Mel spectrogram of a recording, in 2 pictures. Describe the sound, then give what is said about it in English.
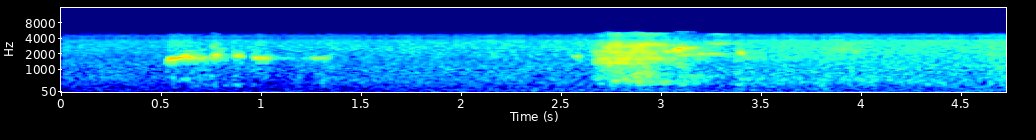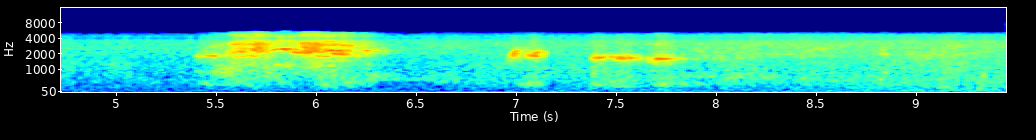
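Birds sing all around in the morning, with scattered bursts of high chirping and whistled calls separated by pauses, fairly faint over a steady background hiss. No one speaks. “Those are your birds? Yeah, they're all around, all waking up and saying good morning.”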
